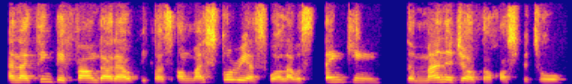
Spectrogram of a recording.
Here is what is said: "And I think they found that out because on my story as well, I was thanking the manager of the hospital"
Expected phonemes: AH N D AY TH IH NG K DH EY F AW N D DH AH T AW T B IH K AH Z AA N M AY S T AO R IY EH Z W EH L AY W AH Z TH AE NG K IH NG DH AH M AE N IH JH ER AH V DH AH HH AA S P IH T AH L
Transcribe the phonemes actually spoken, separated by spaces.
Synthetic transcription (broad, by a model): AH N AY TH IH NG K DH EY F AW N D DH AH T AW T B IH K AH Z N M AY S T AO R IY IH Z W EH L AY W AH Z TH AE NG K IH NG DH AH M AE N IH JH ER AH V DH AH HH AA S P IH T L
